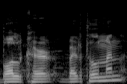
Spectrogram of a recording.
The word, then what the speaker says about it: Volker Bertelmann: I wanted to ask you about the score, the music by Volker Bertelmann.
